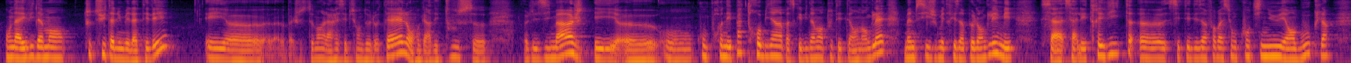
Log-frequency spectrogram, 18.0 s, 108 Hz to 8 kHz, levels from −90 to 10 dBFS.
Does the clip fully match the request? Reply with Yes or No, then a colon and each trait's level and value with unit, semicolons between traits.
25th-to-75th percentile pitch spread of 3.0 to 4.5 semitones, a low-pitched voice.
No: average, 3.7 semitones; medium, 155 Hz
